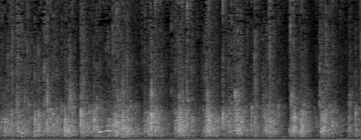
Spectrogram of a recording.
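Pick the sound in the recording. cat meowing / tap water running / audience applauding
audience applauding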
